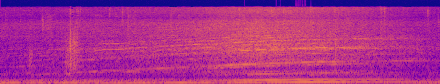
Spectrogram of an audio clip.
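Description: Rally car engine accelerating, its pitch climbing steadily for about three seconds and loudest about three seconds in, then levelling off. A couple of short knocks come early on.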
